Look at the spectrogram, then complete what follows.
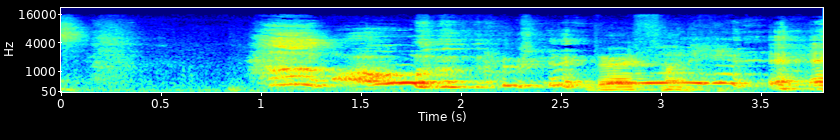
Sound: exaggerated crying

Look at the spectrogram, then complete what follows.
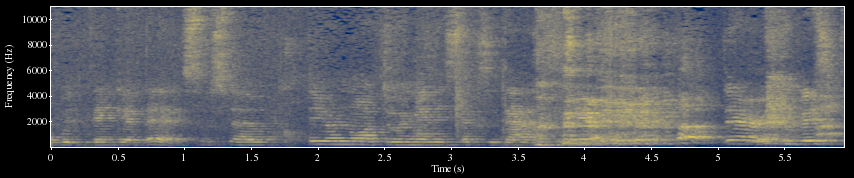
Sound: laugh

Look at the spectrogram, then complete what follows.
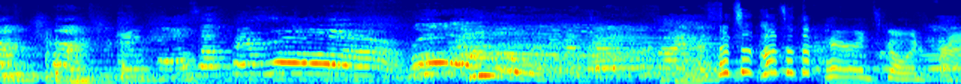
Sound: children roaring

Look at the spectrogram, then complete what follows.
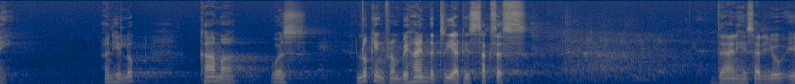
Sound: laughter

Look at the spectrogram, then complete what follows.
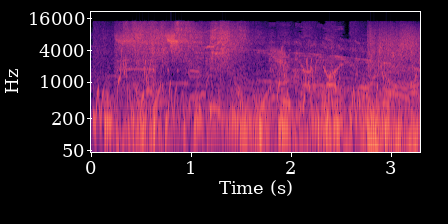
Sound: hissing & Whirring

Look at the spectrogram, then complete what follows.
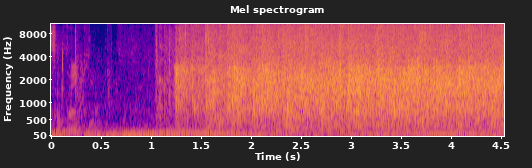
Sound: applause

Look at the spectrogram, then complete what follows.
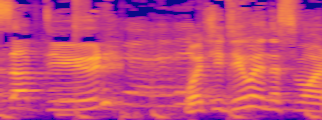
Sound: giggles

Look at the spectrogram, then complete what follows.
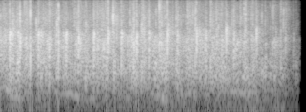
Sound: applause

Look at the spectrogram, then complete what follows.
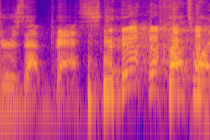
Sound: laughs

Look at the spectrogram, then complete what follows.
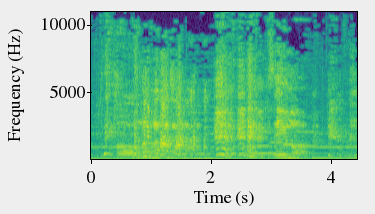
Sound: both laugh

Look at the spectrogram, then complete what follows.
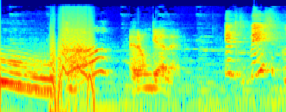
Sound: record scratches

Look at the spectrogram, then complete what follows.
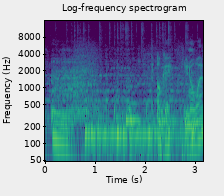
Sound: groans

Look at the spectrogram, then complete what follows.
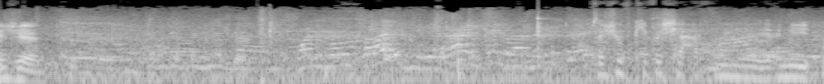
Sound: speaking Vietnamese

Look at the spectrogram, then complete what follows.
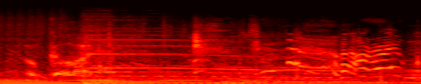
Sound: laughing

